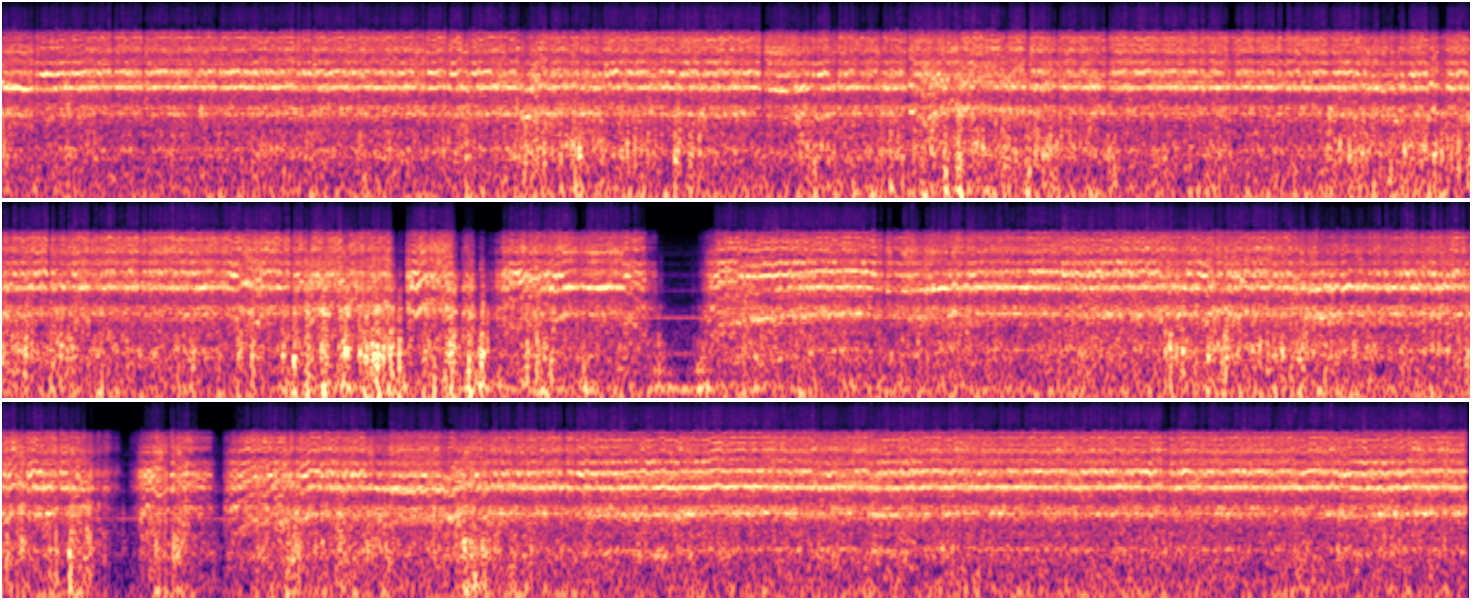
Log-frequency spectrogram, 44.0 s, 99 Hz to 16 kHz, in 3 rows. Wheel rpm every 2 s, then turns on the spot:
230, 230, 230, 230, 230, 240, 240, 230, 240, 200, 130, 200, 220, 230, 230, 100, 200, 220, 220, 230, 230, 230.
none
